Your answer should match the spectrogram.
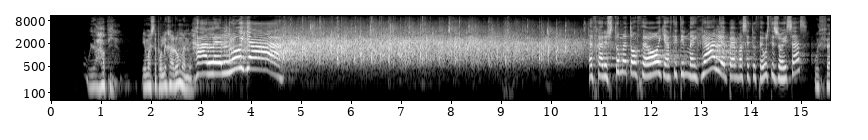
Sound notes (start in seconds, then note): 2.9 applause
